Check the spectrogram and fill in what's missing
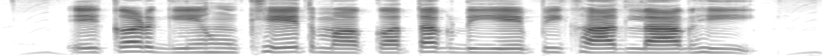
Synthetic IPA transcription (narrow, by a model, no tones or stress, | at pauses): eːkəɽɡeɦũkʰeːt̪məkət̪əkɖieːpikʰaːd̪laːɡɦiː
